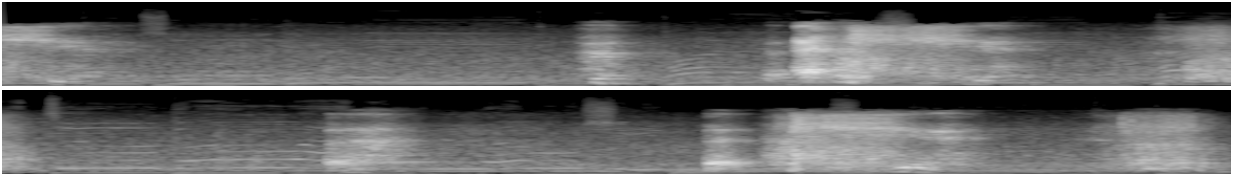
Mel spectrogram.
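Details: Adult with a cold for about three days: several loud sneezes with sharp inward gasps and explosive bursts over about twelve seconds, with faint music behind.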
